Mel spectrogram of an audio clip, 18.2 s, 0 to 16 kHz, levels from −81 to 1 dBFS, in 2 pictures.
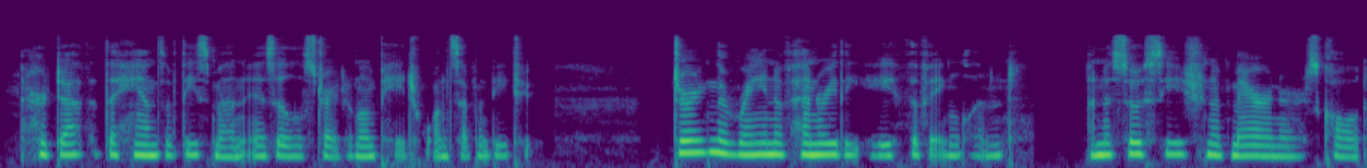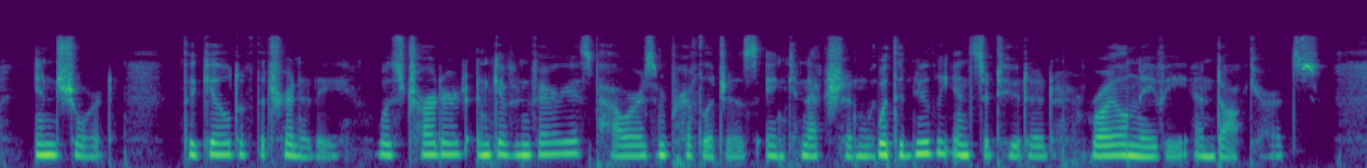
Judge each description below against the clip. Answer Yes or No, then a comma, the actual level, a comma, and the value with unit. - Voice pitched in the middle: No, high, 205 Hz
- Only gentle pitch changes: Yes, narrow, 2.0 semitones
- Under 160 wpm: No, average, 170 wpm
